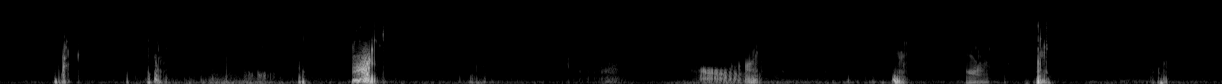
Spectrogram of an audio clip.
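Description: Irregular gurgles, squeaks and low rumbling bursts with quiet gaps between them; normal stomach growling from hunger.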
